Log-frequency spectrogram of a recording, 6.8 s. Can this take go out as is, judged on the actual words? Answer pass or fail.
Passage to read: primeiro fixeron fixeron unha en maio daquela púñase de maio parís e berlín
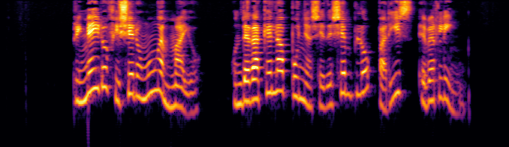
fail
